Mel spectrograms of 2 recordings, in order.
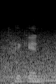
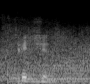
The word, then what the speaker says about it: Picken: Just FYI, Picken is pronounced Pitchin.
